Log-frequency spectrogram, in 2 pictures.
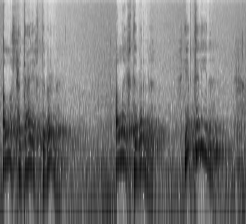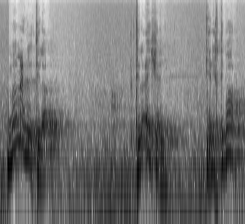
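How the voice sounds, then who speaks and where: A man preaching, giving an animated religious lecture to women and asking them rhetorical questions. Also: high-pitched, fast talker, pauses often, a little hiss or hum. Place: hotel lecture hall. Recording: echoey lecture hall.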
